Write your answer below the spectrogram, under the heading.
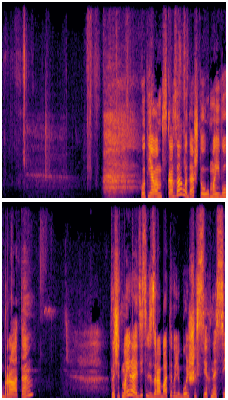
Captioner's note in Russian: вздыхает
